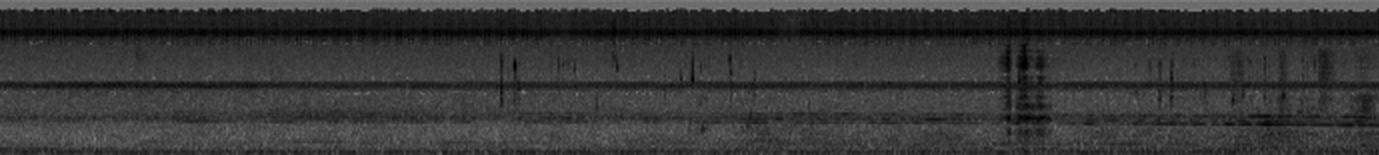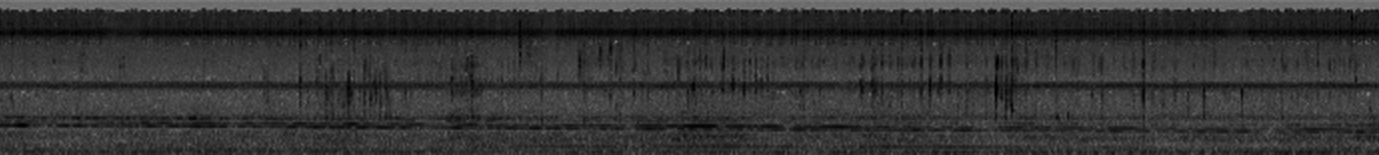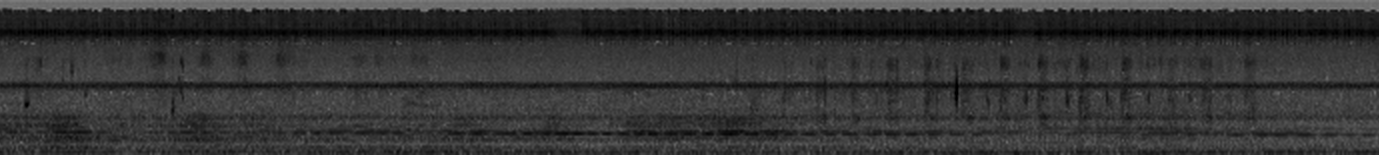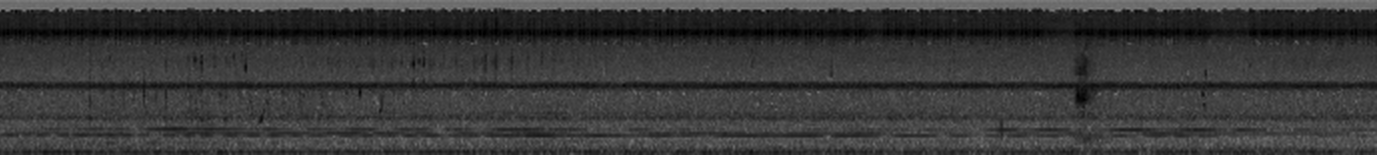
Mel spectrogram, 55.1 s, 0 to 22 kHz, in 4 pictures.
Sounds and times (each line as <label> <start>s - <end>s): Crickets and cicades chirping 0.0s - 55.1s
